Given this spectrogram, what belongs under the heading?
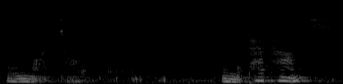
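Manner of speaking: clear, lively read-aloud for a class; reading to children. Acted. Teacher reading a dingo book to the class, lively read-aloud. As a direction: read the page out to the kids, a touch brighter.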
